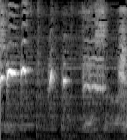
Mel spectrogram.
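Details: Pet cockatiel whistling while a television programme plays: bright whistled notes, some held and slightly rising, others short, in bursts over the first half, mixed with dialogue from the show.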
